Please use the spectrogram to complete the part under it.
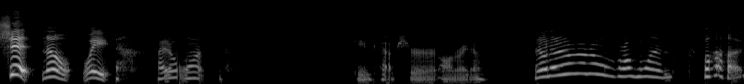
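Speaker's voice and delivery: high, panicked, scrambling, flustered outburst. Rushing to reopen a game while people are watching, panicking. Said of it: "I'm like panicking now".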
